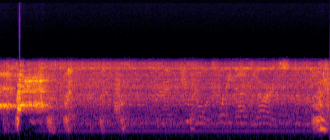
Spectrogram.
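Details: A dog named Scarlet barks at a laser pen: one strong bark at the start, then softer yips and whimpery sounds at irregular intervals, with human speech and a low electrical hum throughout.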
